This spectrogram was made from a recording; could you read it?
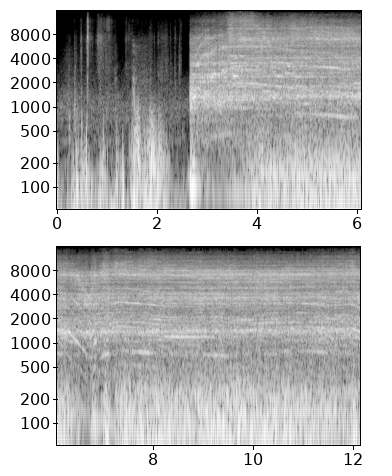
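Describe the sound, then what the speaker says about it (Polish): A hand saw rasps through wood while insulating a garage, after a few quiet knocks and handling noises, then continuous loud, close sawing strokes that run to the end. "To tak samo piłą machnemy"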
